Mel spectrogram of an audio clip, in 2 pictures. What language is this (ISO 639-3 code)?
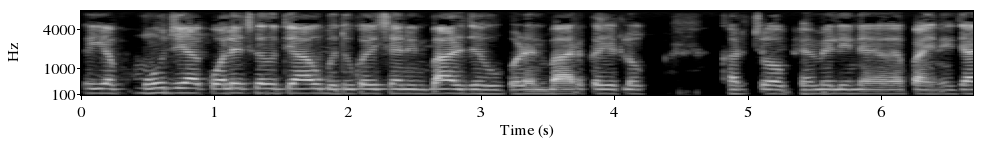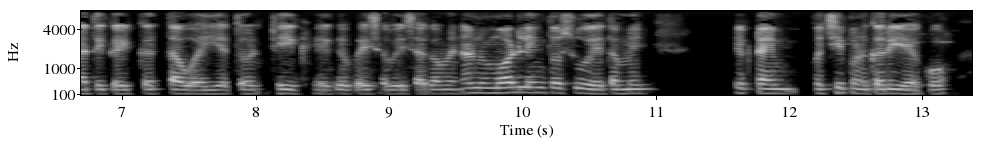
guj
